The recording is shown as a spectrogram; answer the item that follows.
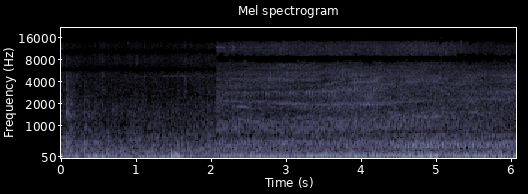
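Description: Outdoor street ambience: a steady low rumble of traffic, with a single thump about a second and a half in.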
